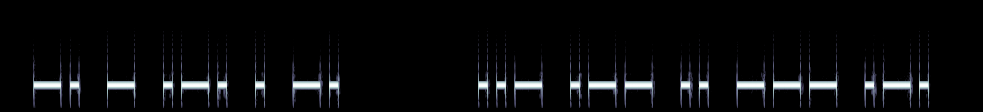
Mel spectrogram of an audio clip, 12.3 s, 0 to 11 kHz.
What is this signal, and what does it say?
Morse code, heard as a keyed tone, about 10 wpm, 800 Hz. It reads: NTREN UWIOR
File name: CW / DET / 1 3 1500C S C 10wpm 3335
